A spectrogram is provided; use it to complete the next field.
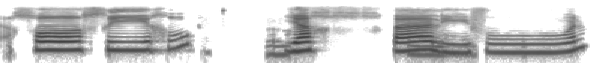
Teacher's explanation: hurufnya ada di tenggorokan paling atas, ujung tenggorokan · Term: huruf kho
